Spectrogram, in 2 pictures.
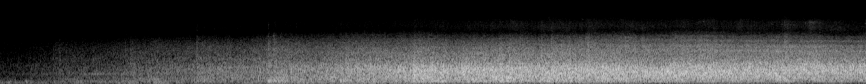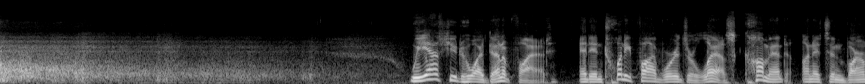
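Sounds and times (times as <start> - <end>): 
subway train rumbling past: 0.0 - 13.0
speech: 12.8 - 17.3.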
